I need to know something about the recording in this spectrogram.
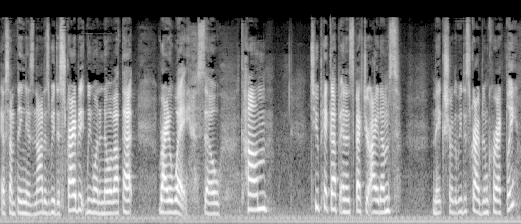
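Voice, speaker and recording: A woman's voice: medium pitch, fairly even intonation, normal speed, a bit bright. A woman with a Midwestern accent giving an upbeat, chatty walkthrough of auction items for live viewers, filmed on a handheld phone in a cluttered warehouse. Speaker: auction company staff. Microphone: handheld phone camera.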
